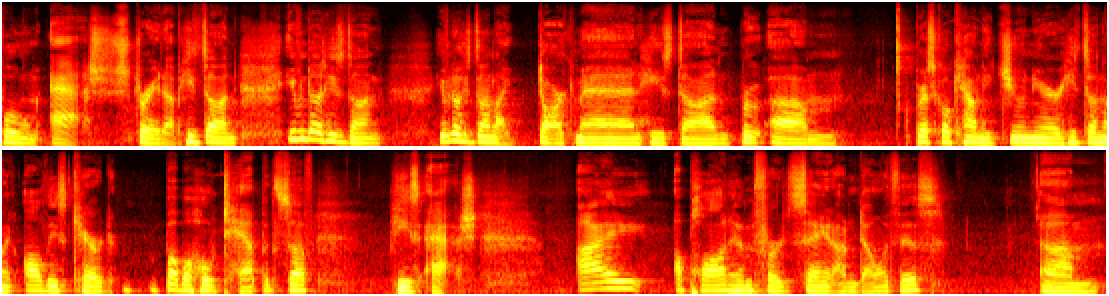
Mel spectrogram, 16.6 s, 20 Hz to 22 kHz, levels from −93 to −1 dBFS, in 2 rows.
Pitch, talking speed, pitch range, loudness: 135 Hz, 165 wpm, 125-145 Hz, -19 LUFS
